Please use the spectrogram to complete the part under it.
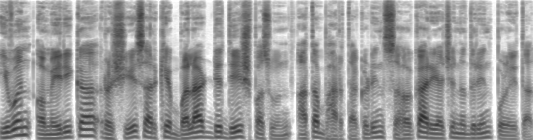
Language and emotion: Goan Konkani, neutral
